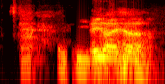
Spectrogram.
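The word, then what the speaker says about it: Beidaihe: And that was to Bay, that you pronounced it the other way. Beidai yeah.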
